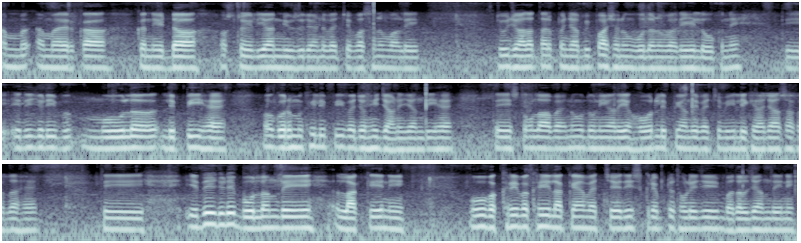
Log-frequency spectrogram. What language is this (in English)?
Punjabi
